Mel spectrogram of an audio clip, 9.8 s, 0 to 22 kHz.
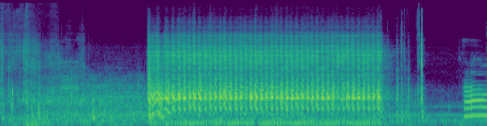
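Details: Peugeot 505 V6 manual, unused for over two months: steady starter cranking at about eight pulses a second for nearly five seconds, never catching; crank, no-start after reconnecting both ECUs, owner suspects injectors flooding with too much fuel.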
